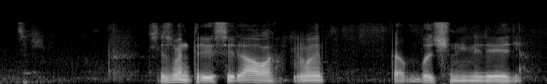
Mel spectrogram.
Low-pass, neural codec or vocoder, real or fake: 7.2 kHz; codec, 16 kHz, 1 kbps, X-Codec, HuBERT features, trained on balanced general audio; fake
